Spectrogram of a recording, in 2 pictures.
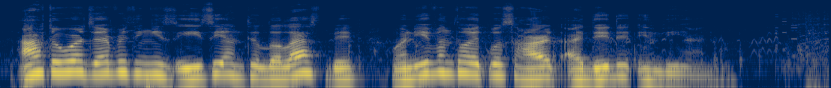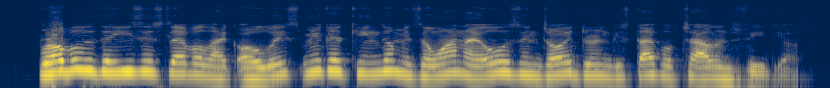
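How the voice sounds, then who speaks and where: Speaking at a fairly quick pace with lively intonation, a man with a non-native accent has a high voice. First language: not English. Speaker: gaming YouTuber. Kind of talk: scripted narration.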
